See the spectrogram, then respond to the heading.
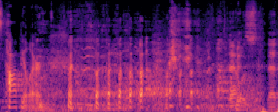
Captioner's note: laughter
